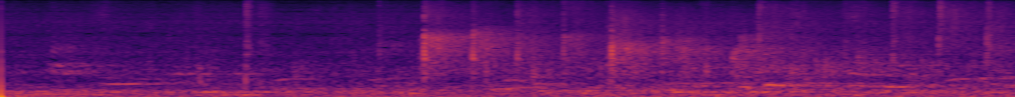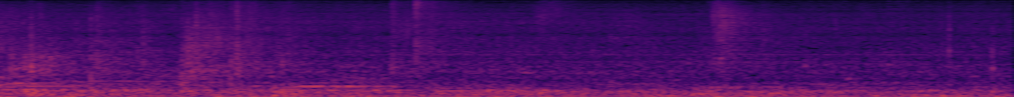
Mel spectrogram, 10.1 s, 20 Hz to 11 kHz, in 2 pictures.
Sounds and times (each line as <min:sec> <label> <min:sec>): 0:02.0 applause 0:06.4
